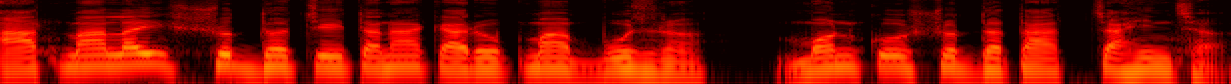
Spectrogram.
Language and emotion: Nepali, neutral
